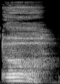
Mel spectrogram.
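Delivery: loud groan of pain. Real, not acted. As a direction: groan as the cough hurts. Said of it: "it hurts".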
